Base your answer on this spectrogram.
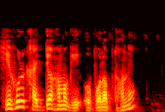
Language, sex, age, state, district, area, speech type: Assamese, male, 45-60, Assam, Tinsukia, urban, read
